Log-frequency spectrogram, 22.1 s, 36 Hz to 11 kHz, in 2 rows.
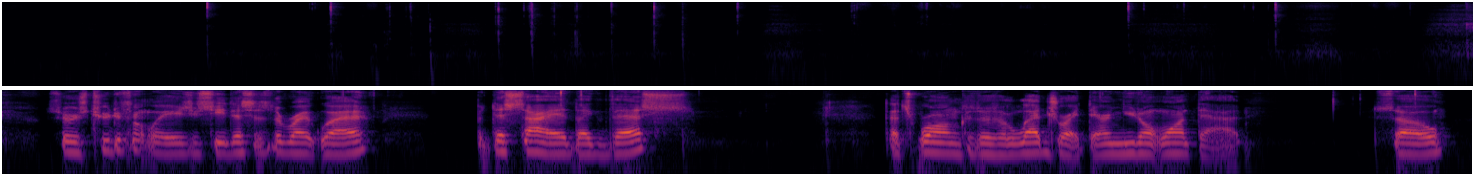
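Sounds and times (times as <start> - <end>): plastic parts clicking together: 2.3 - 5.6.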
